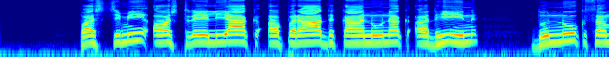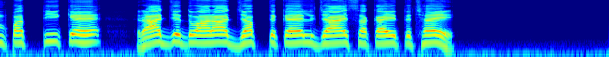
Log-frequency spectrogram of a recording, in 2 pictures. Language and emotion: Maithili, neutral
